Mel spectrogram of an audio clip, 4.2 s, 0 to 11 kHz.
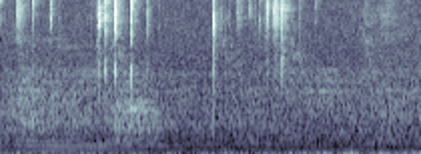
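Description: Faint, light clicks of a Tudor Ranger 79950's three-piece-link steel bracelet as the watch is turned in the hands, in small clusters about a second in and again near three seconds in.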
